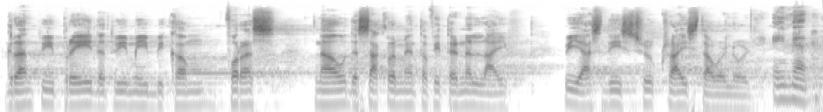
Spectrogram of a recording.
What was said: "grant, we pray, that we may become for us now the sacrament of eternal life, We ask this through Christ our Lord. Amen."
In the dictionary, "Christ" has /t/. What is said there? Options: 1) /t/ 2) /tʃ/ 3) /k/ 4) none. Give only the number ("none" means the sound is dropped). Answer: 1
